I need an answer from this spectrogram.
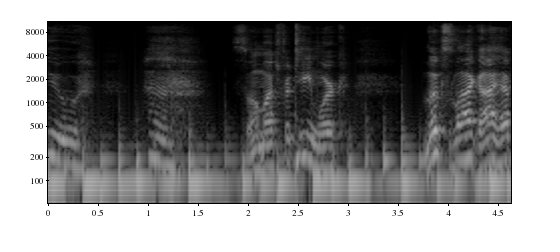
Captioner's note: sighs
